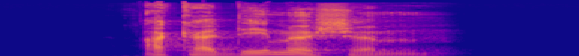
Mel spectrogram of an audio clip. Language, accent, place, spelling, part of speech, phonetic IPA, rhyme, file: German, Germany, Berlin, akademischem, adjective, [akaˈdeːmɪʃm̩], -eːmɪʃm̩, De-akademischem.ogg
- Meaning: strong dative masculine/neuter singular of akademisch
